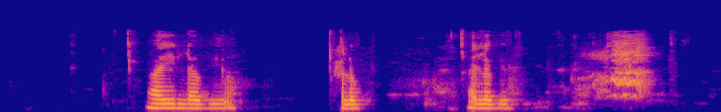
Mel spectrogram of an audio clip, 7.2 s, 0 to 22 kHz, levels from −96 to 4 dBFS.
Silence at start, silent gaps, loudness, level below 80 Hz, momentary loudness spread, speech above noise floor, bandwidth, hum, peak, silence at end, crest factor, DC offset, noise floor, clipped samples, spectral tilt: 1.25 s; none; -21 LUFS; -60 dBFS; 20 LU; 68 dB; 7.6 kHz; none; -4 dBFS; 0.7 s; 20 dB; under 0.1%; -87 dBFS; under 0.1%; -6 dB/octave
